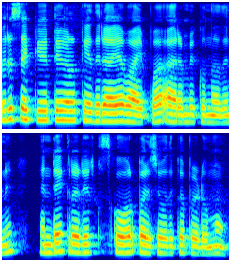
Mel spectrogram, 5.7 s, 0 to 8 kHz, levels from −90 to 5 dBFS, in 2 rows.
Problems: none marked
